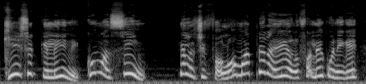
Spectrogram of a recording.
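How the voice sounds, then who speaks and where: A woman quoting her father as he fires off rapid, agitated, stammering questions. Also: sits high, expressive, mellow, pitched above the performer's own voice. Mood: flustered. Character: flustered father on the phone.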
